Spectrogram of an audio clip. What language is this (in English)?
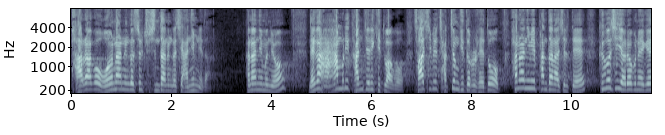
Korean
